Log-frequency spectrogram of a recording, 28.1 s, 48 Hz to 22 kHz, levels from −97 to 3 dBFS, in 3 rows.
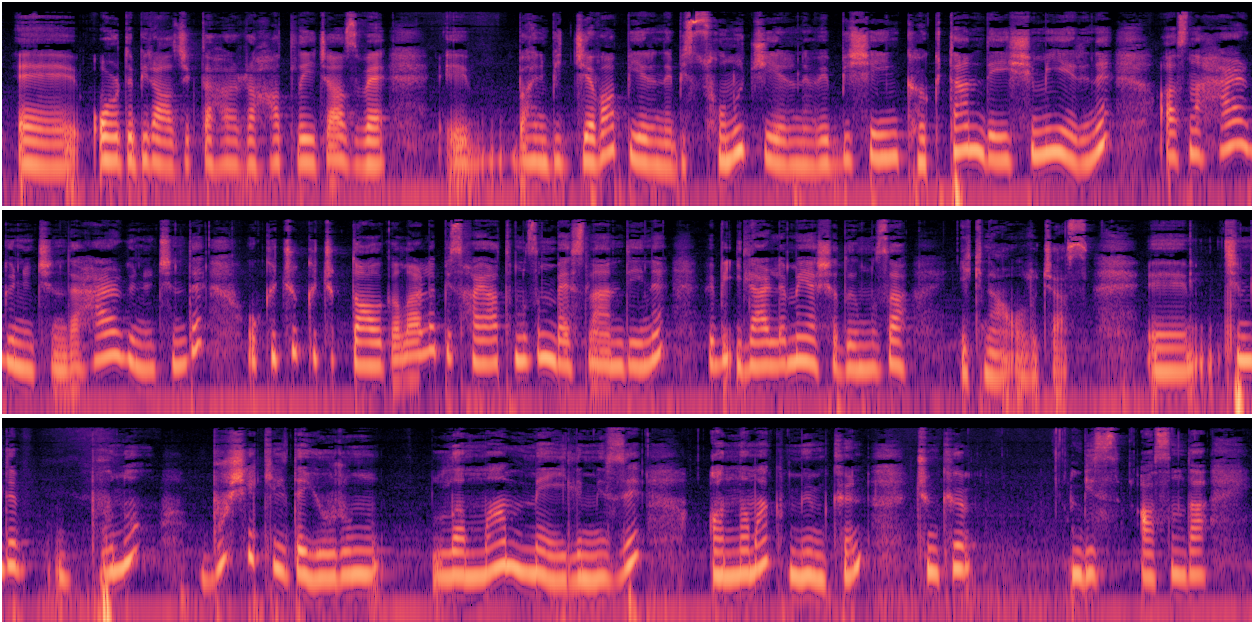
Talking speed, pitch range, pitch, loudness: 110 wpm, 180-240 Hz, 205 Hz, -23 LUFS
